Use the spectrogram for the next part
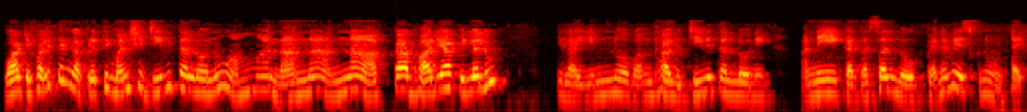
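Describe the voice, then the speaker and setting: A woman reads a reflective devotional essay as a narrator, in a measured way, phrase by phrase. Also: mid-range voice. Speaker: narrator reading articles aloud. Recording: dull, lo-fi recording.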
